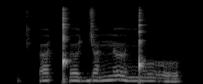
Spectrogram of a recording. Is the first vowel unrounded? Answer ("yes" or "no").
yes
